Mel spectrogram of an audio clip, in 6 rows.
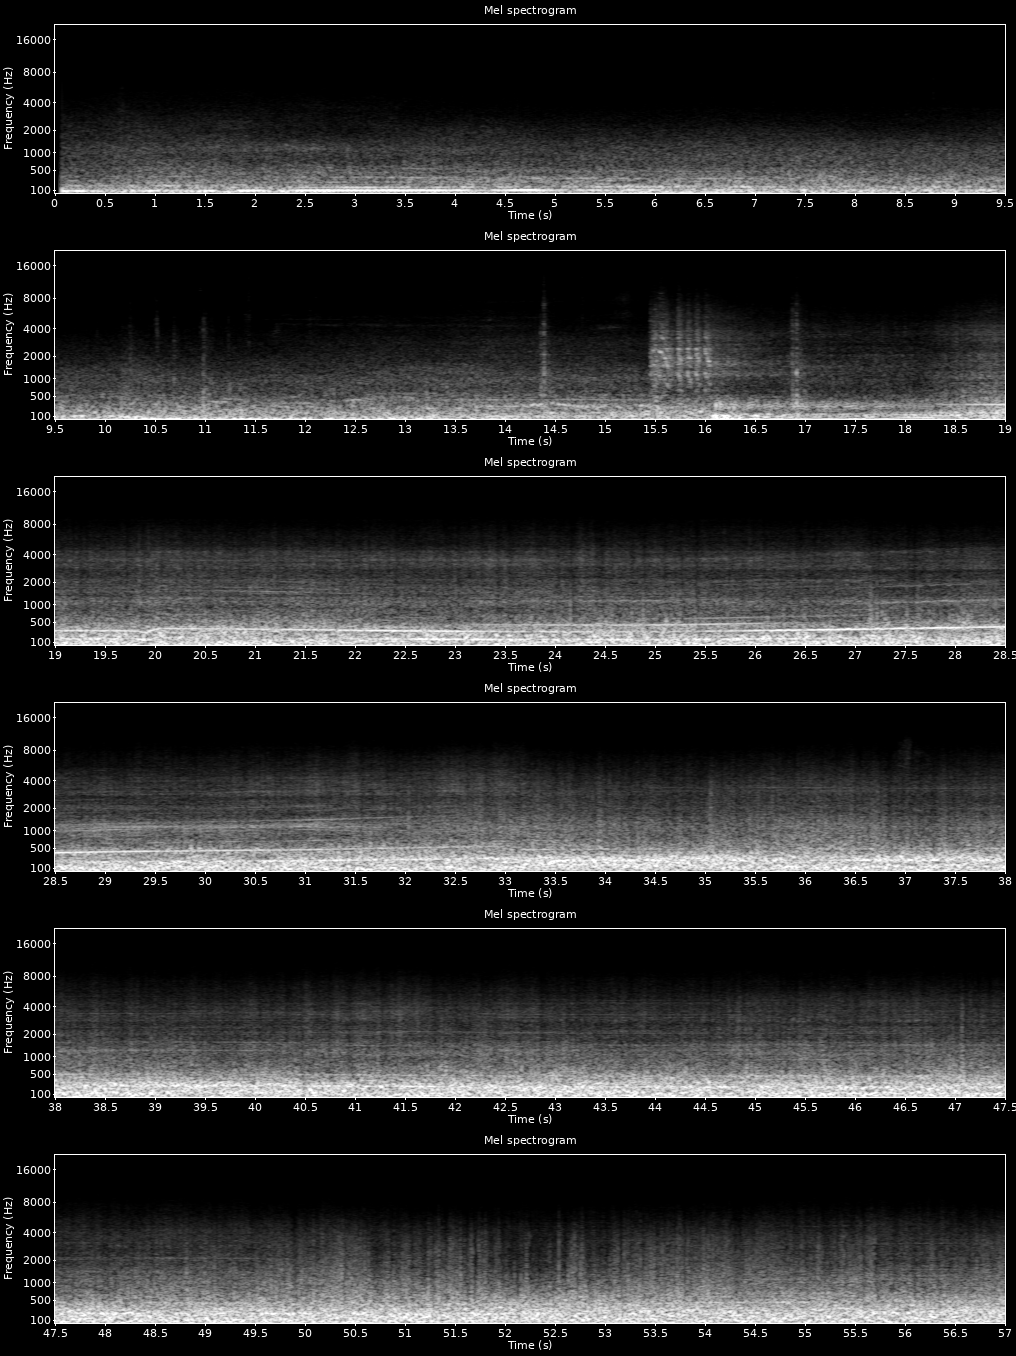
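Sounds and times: wind and road noise: 0:00.0 - 0:57.0
motorcycle engine running: 0:11.8 - 0:57.0.

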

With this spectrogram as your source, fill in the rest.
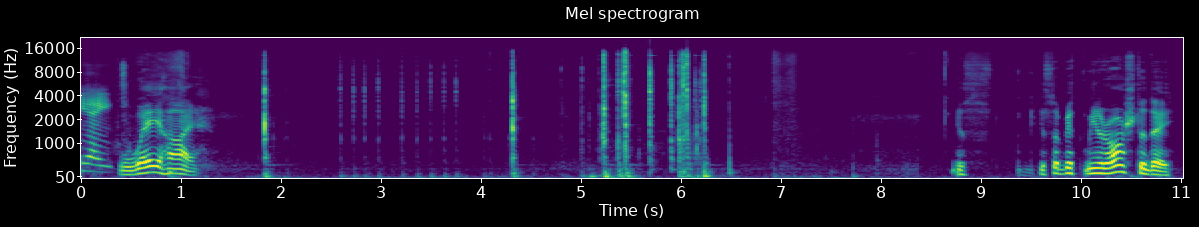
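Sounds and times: rifle bolt clicks and rattles: 0:01.8 - 0:06.4.

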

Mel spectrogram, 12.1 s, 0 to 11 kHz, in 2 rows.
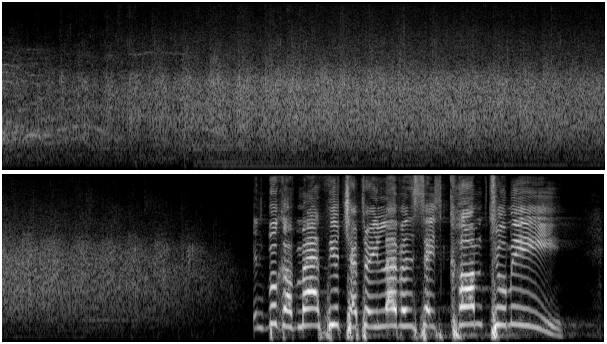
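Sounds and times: congregation applauding: 0:00.0 - 0:08.5.

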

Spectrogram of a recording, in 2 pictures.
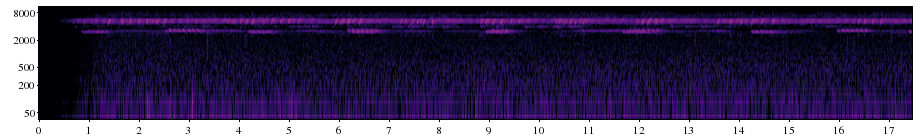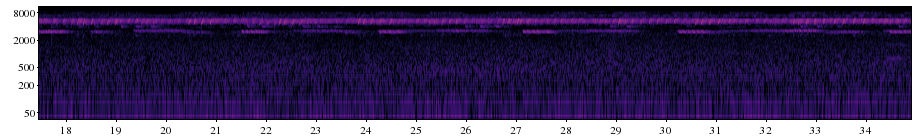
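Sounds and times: insect high steady trill: 0:00.5 - 0:34.9
lower insect chirps: 0:00.6 - 0:34.9.

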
